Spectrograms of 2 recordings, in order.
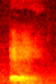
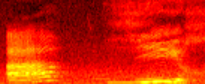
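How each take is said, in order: First: The two vowels merge into one sound. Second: The two vowels are said as separate sounds. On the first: The speaker calls it wrong. "Normalement, on peut dire R" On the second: The speaker calls it right. "ça fait haïr"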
